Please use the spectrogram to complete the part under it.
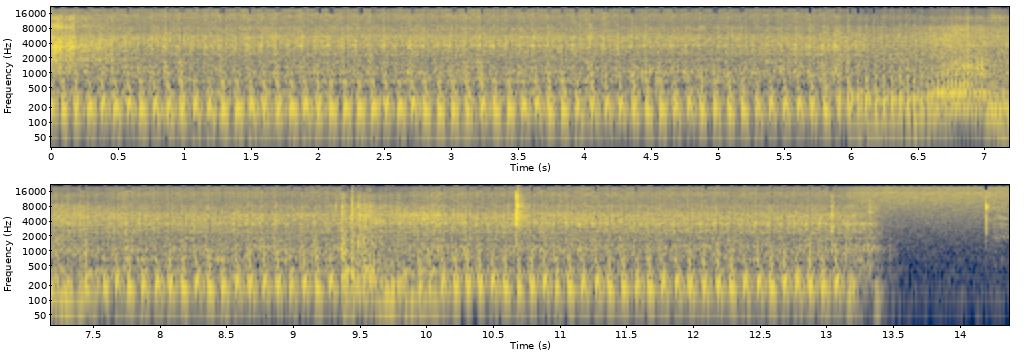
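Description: A motorcycle engine fitted with a Trail Tech Vapor gauge runs steadily up close, with two short revs rising and falling midway before the engine cuts off near the end.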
